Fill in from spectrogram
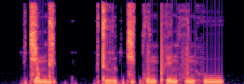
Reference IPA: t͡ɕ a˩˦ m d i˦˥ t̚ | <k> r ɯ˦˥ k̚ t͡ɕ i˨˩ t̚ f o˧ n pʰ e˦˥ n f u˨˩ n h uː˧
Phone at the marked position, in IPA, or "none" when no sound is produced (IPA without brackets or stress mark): t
